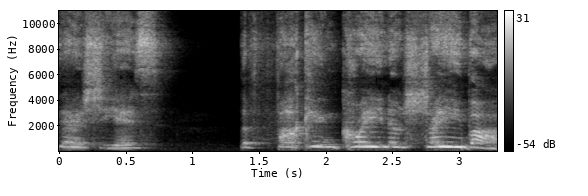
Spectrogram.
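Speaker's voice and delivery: put-on loud, high shout in a Cockney accent. Retelling how June poked her head round the curtain, imitating June's Cockney accent. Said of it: "in this uh, amazing Cockney accent".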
